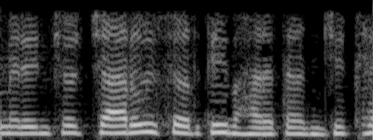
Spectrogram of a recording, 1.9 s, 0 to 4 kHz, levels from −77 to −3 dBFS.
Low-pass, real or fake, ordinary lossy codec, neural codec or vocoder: 3.6 kHz; fake; AAC, 24 kbps; codec, 16 kHz, 2 kbps, FunCodec, trained on Chinese and English, 25 frames a second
